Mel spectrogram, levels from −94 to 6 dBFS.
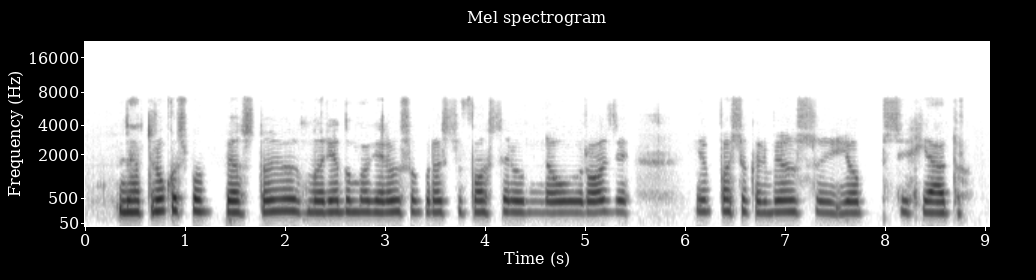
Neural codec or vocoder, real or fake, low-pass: codec, 16 kHz, 16 kbps, FreqCodec, smaller model; fake; 7.2 kHz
